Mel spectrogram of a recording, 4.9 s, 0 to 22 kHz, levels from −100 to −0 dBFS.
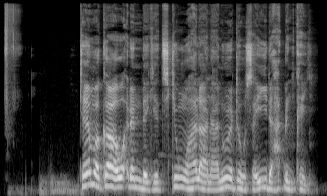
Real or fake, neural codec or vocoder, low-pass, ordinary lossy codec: real; none; none; none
